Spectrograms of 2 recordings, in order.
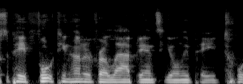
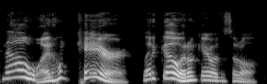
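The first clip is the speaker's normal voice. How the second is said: dismissive shrug; 9 semitones higher than usual. Retold or imitated. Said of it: "they're like".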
